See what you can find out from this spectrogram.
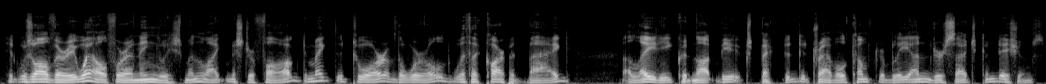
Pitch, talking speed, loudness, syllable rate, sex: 110 Hz, 195 wpm, -19 LUFS, 4.9 syllables/s, male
